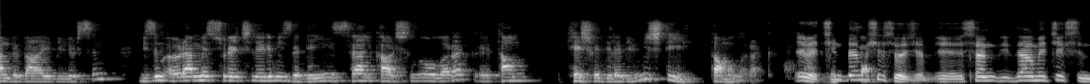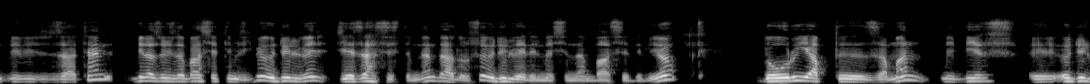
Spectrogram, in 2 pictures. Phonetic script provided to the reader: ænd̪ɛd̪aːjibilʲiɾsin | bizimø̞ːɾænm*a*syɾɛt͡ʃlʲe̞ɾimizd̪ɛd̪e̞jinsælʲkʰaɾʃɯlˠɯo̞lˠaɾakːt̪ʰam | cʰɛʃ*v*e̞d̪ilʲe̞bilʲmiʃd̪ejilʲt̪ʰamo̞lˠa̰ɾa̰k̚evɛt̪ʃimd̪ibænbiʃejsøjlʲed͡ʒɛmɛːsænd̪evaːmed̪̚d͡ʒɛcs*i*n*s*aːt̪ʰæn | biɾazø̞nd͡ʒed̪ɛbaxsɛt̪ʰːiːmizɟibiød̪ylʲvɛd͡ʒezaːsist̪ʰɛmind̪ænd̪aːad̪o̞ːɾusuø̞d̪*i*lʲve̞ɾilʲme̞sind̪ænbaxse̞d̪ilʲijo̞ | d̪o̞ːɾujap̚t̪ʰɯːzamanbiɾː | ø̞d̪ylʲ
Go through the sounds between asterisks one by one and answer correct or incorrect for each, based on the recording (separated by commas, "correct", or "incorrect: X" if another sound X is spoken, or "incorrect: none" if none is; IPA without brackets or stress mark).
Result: incorrect: ɛ, incorrect: f, correct, incorrect: z, incorrect: y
